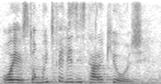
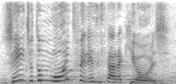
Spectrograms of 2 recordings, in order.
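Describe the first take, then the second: First: It is said flatly, without sounding happy. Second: It is said warmly, sounding truly happy.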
